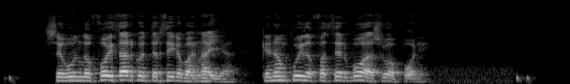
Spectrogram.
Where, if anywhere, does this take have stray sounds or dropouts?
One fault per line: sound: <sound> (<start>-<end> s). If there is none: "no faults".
no faults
